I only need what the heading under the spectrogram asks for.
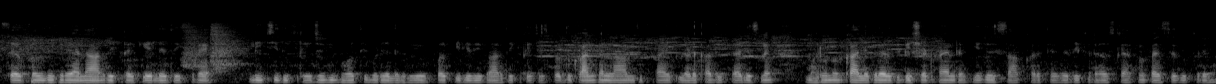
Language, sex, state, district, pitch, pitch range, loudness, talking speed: Hindi, female, Bihar, East Champaran, 95 Hz, 95-100 Hz, -35 LUFS, 330 wpm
